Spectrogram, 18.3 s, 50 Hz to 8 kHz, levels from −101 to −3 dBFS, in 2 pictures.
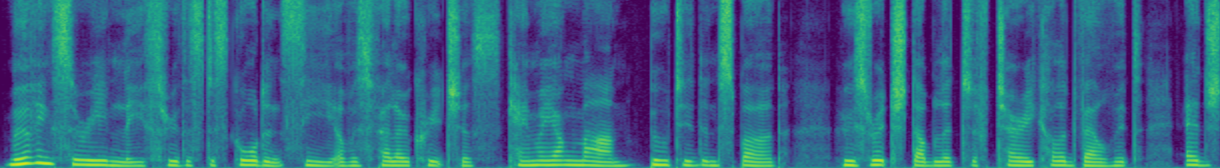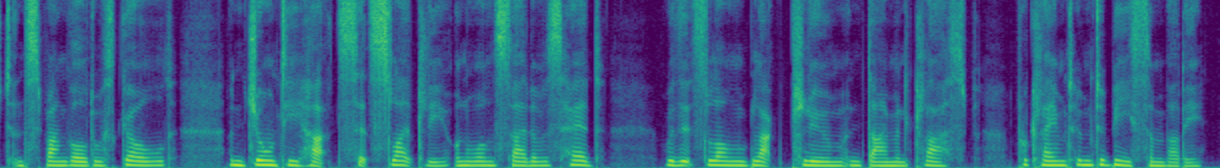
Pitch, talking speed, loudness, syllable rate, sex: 190 Hz, 175 wpm, -20 LUFS, 5.1 syllables/s, female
